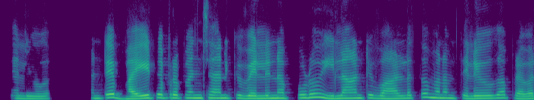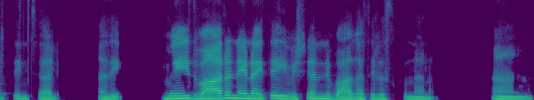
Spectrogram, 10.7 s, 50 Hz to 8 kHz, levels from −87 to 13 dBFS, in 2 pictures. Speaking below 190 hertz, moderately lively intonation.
No: high, 205 Hz; average, 3.1 semitones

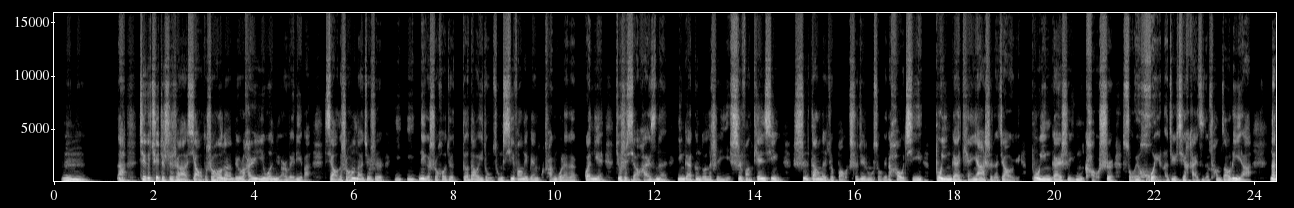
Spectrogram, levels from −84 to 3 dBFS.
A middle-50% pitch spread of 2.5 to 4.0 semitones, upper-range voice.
No: average, 3.4 semitones; low, 120 Hz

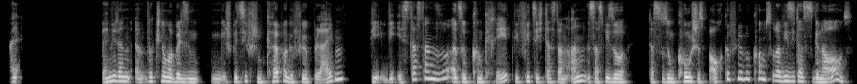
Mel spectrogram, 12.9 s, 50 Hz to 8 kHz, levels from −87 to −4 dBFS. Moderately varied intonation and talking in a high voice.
No: average, 4.4 semitones; low, 135 Hz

